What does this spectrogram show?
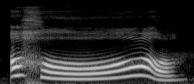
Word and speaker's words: โอ้โห: do you know that in thai we say oh ho oh make sure that the hole is long enough oh so yeah which means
